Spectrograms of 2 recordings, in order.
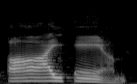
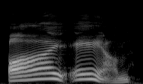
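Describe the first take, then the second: First: Said in the usual way. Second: "I am" lifted higher and set apart, weighty; emphatic I am. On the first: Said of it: "Jesus answers". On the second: Shown as a demonstration. Teacher repeats Jesus' answer to the class, weighty and emphatic. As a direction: give "I am" its full weight, slow and solemn. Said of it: "I am, okay?".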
